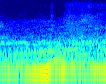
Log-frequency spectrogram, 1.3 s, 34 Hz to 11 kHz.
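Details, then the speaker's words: Mercedes-Benz M264 engine after replacing the exhaust valve guides on all four cylinders to cure a misfire; a deep, even rumble swells twice with throttle blips, with no misfire or ticking: normal revving after repair. "好，给2脚油，听一下声浪，非常完美啊。"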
